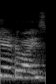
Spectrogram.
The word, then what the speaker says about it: advice: अगर आप इसे भी एडवाइस बोलेंगे, इसे भी एडवाइस बोलेंगे तो आपको कभी भी डिफरेंस क्लियर नहीं होगा. This is एडवाइस, this is एडवाइज.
